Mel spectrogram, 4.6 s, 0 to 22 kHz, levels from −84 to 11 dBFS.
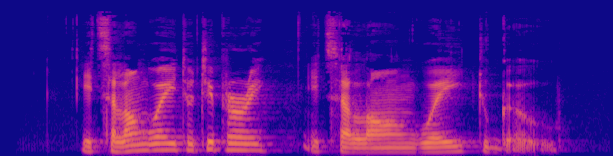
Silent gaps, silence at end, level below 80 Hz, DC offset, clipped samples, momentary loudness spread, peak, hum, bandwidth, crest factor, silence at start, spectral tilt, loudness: none; 0.45 s; -72 dBFS; under 0.1%; under 0.1%; 13 LU; 0 dBFS; none; 16 kHz; 24 dB; 0.6 s; -4.5 dB/octave; -22 LUFS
